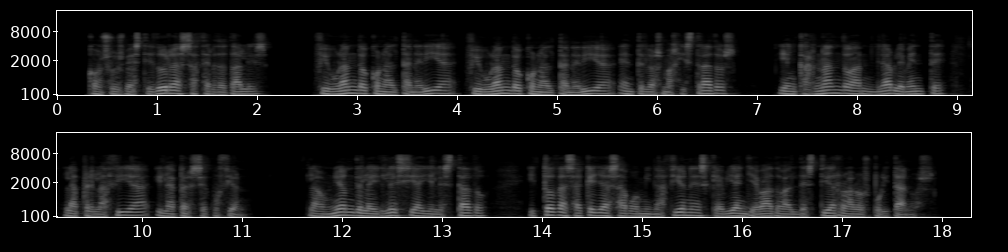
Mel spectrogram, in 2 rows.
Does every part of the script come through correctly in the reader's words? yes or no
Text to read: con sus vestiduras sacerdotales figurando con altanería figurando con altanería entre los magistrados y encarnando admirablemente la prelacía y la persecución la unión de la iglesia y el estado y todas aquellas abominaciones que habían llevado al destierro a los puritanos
yes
